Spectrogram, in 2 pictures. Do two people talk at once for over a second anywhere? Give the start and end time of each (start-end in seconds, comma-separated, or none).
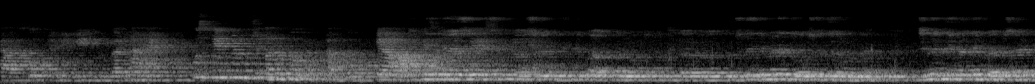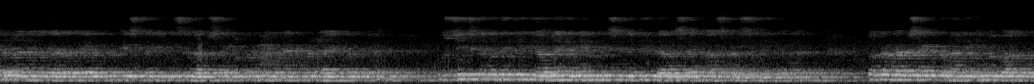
4.0-5.4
